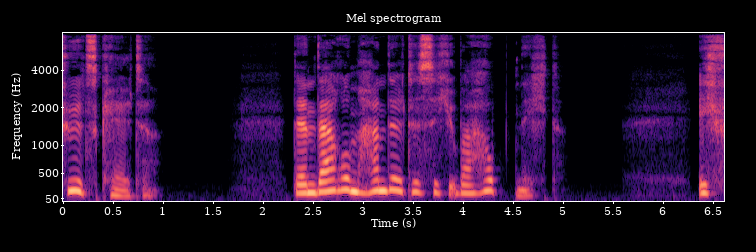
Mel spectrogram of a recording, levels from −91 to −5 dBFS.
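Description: Speech with a wrong sample rate throughout: everything runs at 0.726 speed and about 5.55 semitones low, which fits 22 kHz audio played back at 16 kHz.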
